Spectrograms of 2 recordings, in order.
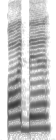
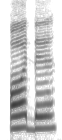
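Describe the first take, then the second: Both takes have the same delivery.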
